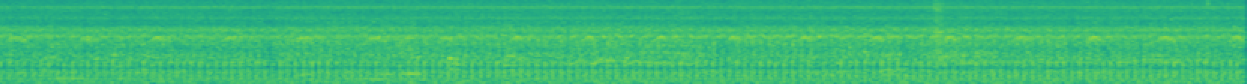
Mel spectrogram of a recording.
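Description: Girder launcher machinery running with a steady, loud mechanical drone and hum, part of the machine's preparations for moving its leg.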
